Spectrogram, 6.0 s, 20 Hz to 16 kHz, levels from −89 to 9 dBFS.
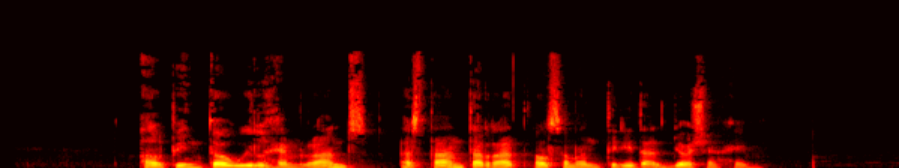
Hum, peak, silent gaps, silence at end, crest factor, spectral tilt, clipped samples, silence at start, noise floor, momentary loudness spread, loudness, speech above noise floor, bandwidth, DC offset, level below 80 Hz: none; -6 dBFS; none; 1 s; 20 dB; -6 dB/octave; under 0.1%; 0.95 s; -78 dBFS; 16 LU; -26 LUFS; 53 dB; 11 kHz; under 0.1%; -80 dBFS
